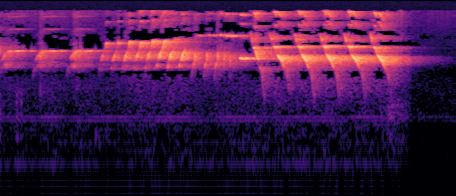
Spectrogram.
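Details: Belgian canary singing after eating kale, hopping outside its cage: a long rolling trill of rapid high notes that climbs gradually, then breaks into loud descending sweeps repeated about four times a second, with a faint low hum behind.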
